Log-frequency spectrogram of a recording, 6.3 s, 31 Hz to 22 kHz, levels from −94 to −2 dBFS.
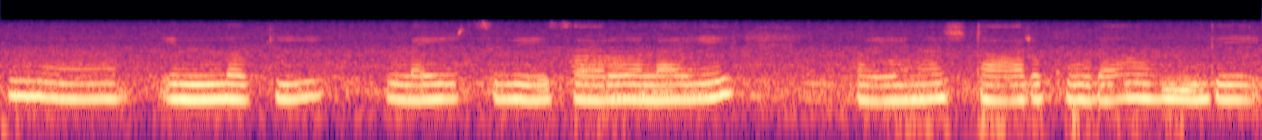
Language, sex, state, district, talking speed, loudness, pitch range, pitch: Telugu, female, Andhra Pradesh, Sri Satya Sai, 85 wpm, -13 LUFS, 210-225 Hz, 215 Hz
